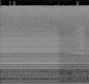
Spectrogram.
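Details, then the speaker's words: National HRO Sixty communications receiver, tapped from the phono leads into a soundboard: loud, constant low hum with buzzy overtones, the same as from the speaker, masking any signal; mains hum, cause not yet traced. "You get the same hum you get out of the speaker, and really, you're not going to be able to hear anything above that, even if there is a signal there."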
